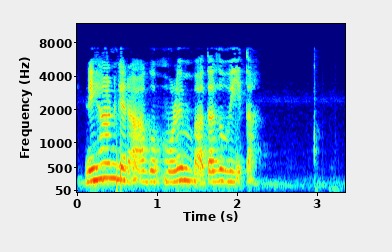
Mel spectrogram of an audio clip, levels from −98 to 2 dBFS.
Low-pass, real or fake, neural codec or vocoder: 7.2 kHz; real; none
